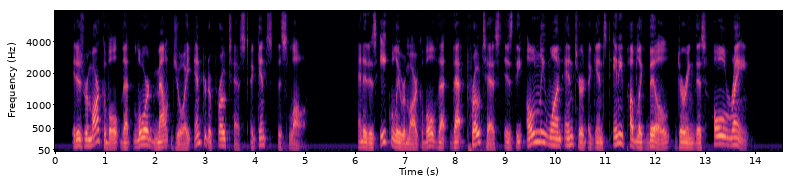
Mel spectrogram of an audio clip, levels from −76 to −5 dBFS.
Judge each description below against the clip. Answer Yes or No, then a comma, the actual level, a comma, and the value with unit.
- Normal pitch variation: No, wide, 7.5 semitones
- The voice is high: No, low, 115 Hz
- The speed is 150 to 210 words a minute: No, slow, 135 wpm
